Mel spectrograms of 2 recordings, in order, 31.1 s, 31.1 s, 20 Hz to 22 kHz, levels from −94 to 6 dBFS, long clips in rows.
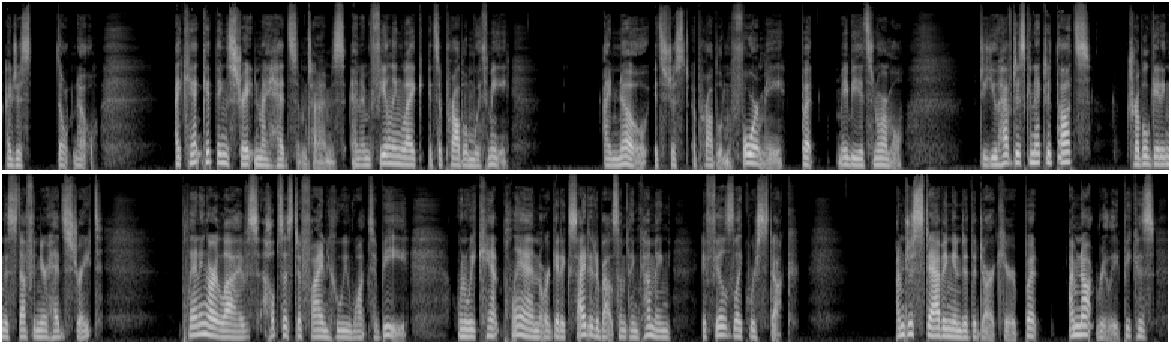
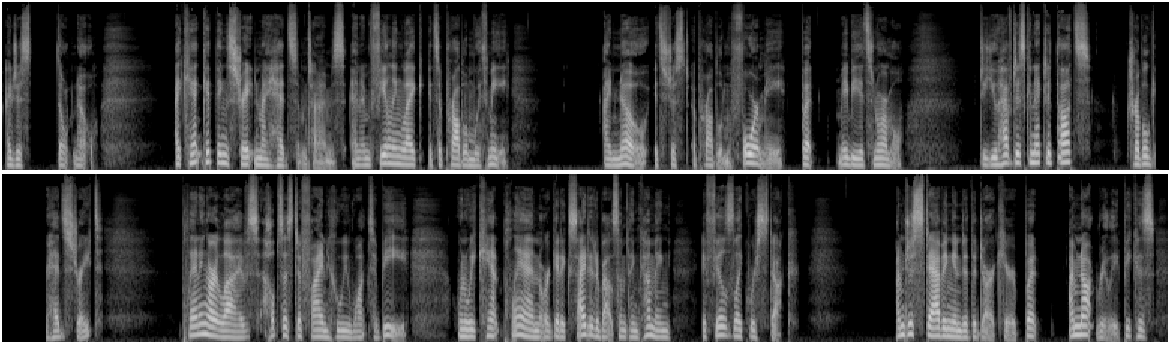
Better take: first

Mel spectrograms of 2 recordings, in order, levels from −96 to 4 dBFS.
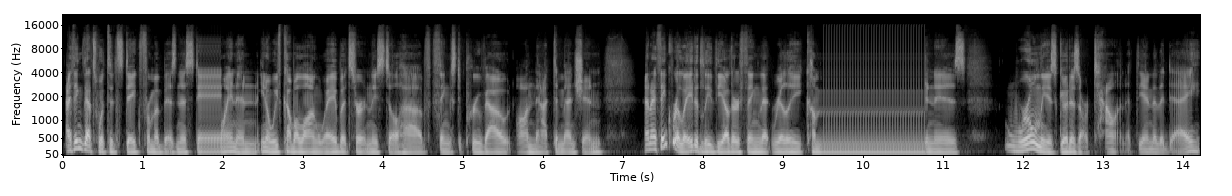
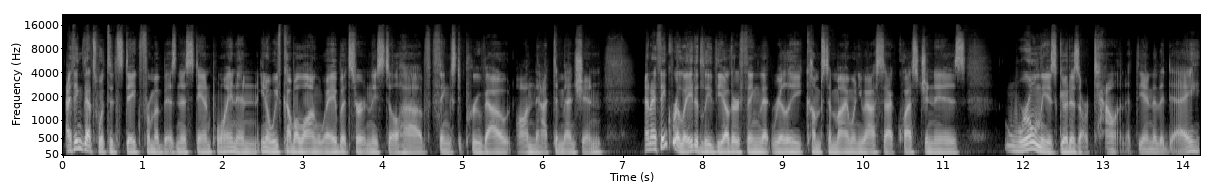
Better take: second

